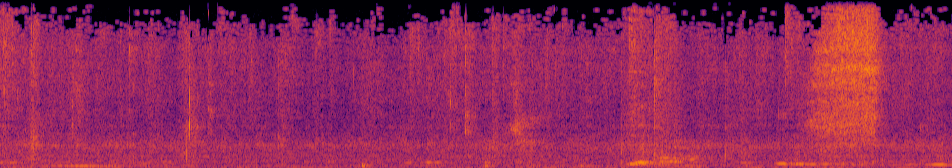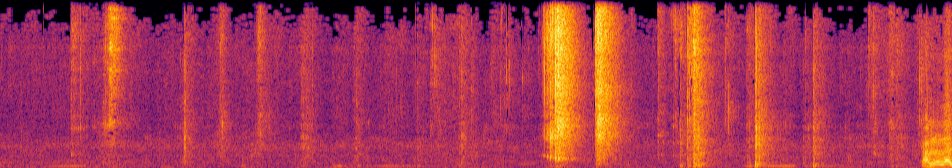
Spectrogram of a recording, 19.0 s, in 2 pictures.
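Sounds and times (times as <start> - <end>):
wet chewing: 10.2 - 18.7.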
